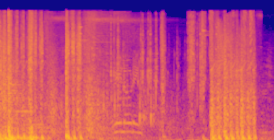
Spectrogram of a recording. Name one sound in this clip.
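A rifle's magazine clicks as it is reloaded.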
